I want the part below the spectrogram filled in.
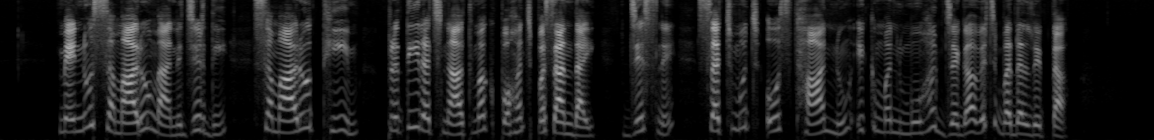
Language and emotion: Punjabi, happy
